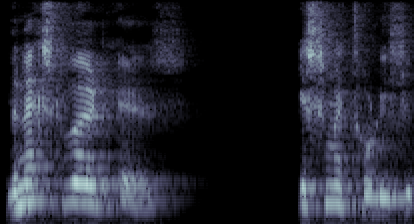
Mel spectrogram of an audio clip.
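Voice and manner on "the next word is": very slow, drawn-out teacher announcement; teacher slowly announcing the next word. Shown as a demonstration. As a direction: draw out each word for the class. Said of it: "teacher slowly announces next word".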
